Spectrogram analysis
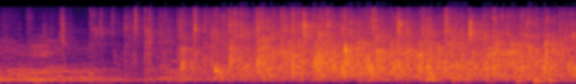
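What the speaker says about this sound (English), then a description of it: "I never get applause after sermons" Church congregation breaks into applause after a sermon, a dense wash of clapping that swells from quiet after the first second and holds steady, fairly distant in the room, with some speech mixed in.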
